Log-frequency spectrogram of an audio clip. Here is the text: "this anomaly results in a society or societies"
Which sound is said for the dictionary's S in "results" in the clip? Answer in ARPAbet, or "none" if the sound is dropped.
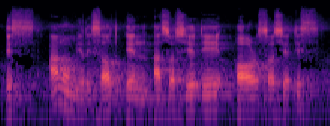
none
